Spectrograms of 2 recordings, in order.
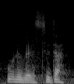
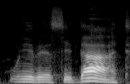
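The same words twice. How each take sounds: First: The syllables have about equal lengths. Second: The syllables have clearly uneven lengths. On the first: The speaker calls it right. "la duración de cada sílaba es más o menos idéntica" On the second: The speaker calls it wrong. "No se dice universidad"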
